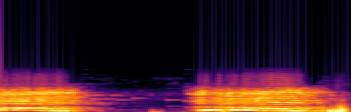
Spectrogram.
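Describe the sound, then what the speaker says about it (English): Dairy cows on an Irish farm mooing loudly and close, two long drawn-out moos separated by a short pause, with no talking. "getting the cows across the road"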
